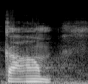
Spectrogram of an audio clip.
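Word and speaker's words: calm: सी ए एल एम काम। इसे यहां पर भी ये देखिए एल यह भी साइलेंट है। मतलब इस एल को भी नहीं पढ़ा जाएगा। तो इसे हम क्या पढ़ेंगे? काम पढ़ेंगे। काल में नहीं पढ़ेंगे। अगर आप ऐसा पढ़ देते हैं काल में तो यह गलत हो जाएगा। इसे काल में नहीं पढ़ेंगे। काम पढ़ेंगे। यहां पे एल साइलेंट है।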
